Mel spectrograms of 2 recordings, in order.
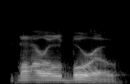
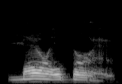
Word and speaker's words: Marlboro: Marlboro. Marlboro.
